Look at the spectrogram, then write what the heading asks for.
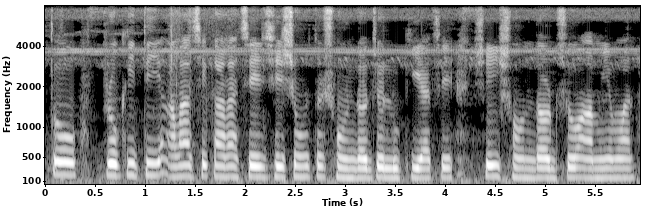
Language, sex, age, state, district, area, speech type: Bengali, male, 30-45, West Bengal, Dakshin Dinajpur, urban, spontaneous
